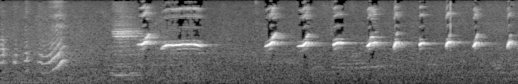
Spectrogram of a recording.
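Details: Alexandrine parrot whistling: a few rising chirps, then a long steady whistle, then a string of about nine short, clear whistled notes spaced roughly every half second.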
